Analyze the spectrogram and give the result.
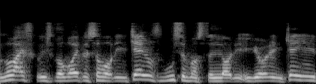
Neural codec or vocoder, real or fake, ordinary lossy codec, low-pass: codec, 16 kHz, 0.8 kbps, ZipCodec; fake; MP3, 32 kbps; 7.2 kHz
